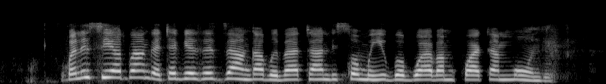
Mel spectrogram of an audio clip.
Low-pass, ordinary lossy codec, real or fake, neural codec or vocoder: 7.2 kHz; Opus, 24 kbps; fake; codec, 16 kHz, 1 kbps, X-Codec, HuBERT features, trained on LibriSpeech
